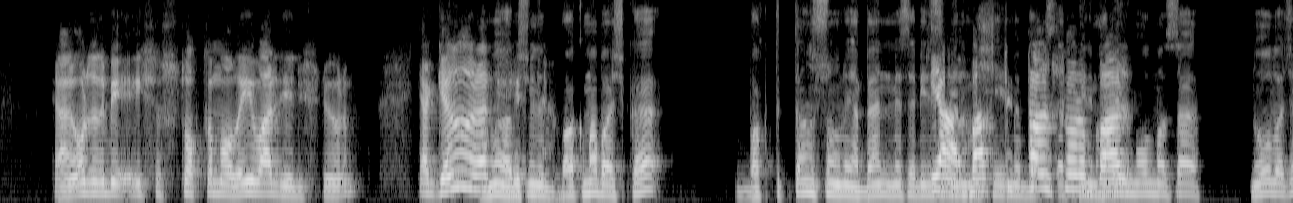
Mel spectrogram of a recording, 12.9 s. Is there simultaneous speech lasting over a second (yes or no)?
yes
